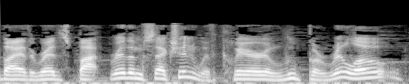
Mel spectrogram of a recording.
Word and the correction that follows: Liparulo: Let me see if I can get that name right. Liparulo. I mispronounced it, and I apologize.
